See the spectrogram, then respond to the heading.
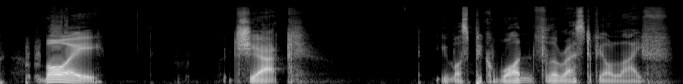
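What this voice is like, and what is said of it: Deep masculine put-on voice. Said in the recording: “I don't know why God has such a deep voice. ... He's just ripped”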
